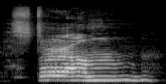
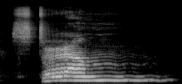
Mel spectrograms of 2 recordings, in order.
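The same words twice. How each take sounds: First: It is said somewhat loudly. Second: It is said at moderate volume.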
